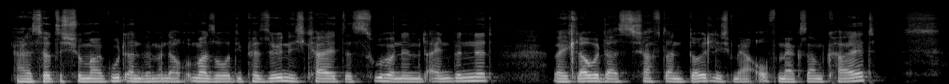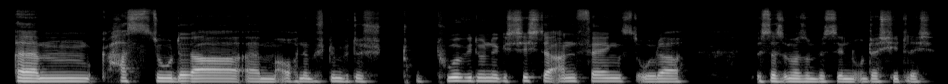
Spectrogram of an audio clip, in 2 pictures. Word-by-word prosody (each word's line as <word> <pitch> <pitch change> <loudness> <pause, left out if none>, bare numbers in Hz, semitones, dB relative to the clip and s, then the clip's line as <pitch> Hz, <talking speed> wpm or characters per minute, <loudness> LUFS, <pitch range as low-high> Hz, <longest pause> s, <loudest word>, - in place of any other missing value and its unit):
Ja, 130 - -1
das 130 0 0
hört 140 -1 +3
sich 130 -2 -3
schon 140 -1 +2
mal 135 -1 +2
gut 155 +3 0
an, 135 -2 +2
wenn 135 0 0
man 140 0 -1
da 135 - 0
auch 135 0 -4
immer 145 -2 +3
so 135 +1 +1
die 135 0 -4
Persönlichkeit 140 -1 +1
des 130 0 -4
Zuhörenden 140 -4 +1
mit 135 - -2
einbindet, 155 +4 +1 0.6
weil 135 -1 +1
ich 135 - +1
glaube, 145 +1 +5
das 135 -1 -2
schafft 135 -1 -6
dann 130 -2 -1
deutlich 140 -2 0
mehr 135 - -4
Aufmerksamkeit. 135 +6 -1 0.9
Ähm, 145 -1 +4
hast 150 +1 -5
du 145 -1 +3
da, 140 -1 +3
ähm, 130 -1 -1
auch 140 0 -5
'ne 140 -1 0
bestimmte 135 +1 -3
Struktur, 140 +4 -2
wie 160 - 0
du 155 - -1
'ne 155 -2 +1
Geschichte 155 +1 -2
anfängst 145 -1 -2
oder 130 0 -1 0.7
ist 135 +1 -6
das 140 -3 +2
immer 135 +1 +2
so 135 - 0
'n 130 - 0
bisschen 130 0 -1
unterschiedlich? 130 -1 -5
140 Hz, 160 wpm, -24 LUFS, 135-145 Hz, 0.9 s, glaube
